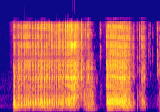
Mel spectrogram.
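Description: A person's loud, rough, burp-like vocal noise in two parts: about a second long, a brief break, then about half a second more.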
